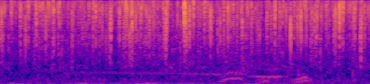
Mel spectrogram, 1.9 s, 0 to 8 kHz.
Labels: {"label": "biophony, cascading saw", "recorder": "SoundTrap 600 or HydroMoth"}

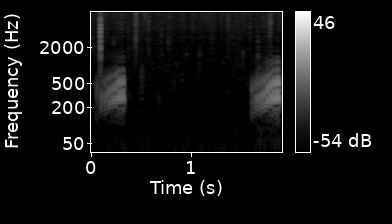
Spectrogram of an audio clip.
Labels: {"label": "biophony, damselfish", "recorder": "SoundTrap 600 or HydroMoth"}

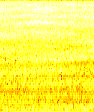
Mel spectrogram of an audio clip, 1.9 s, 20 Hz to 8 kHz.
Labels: {"label": "anthrophony, boat engine", "recorder": "SoundTrap 500"}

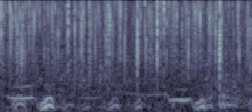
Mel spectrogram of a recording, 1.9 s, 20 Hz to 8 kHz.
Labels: {"label": "biophony, cascading saw", "recorder": "SoundTrap 600 or HydroMoth"}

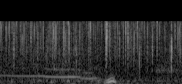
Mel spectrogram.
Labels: {"label": "biophony, cascading saw", "recorder": "SoundTrap 600 or HydroMoth"}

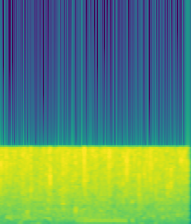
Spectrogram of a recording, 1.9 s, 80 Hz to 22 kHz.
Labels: {"label": "biophony, croak", "recorder": "SoundTrap 500"}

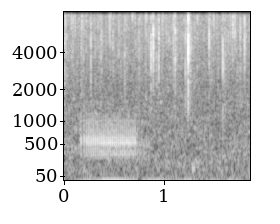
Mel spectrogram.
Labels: {"label": "biophony, croak", "recorder": "SoundTrap 500"}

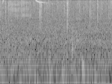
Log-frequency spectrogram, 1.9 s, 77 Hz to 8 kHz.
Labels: {"label": "biophony, dolphin", "recorder": "SoundTrap 500"}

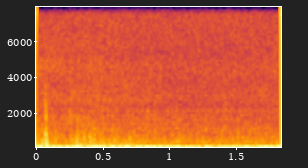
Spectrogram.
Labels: {"label": "anthrophony, boat engine", "recorder": "SoundTrap 300"}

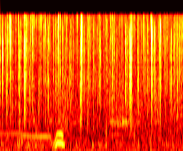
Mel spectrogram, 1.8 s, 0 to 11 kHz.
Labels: {"label": "biophony, cascading saw", "recorder": "SoundTrap 600 or HydroMoth"}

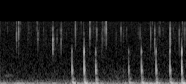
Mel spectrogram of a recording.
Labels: {"label": "biophony, knock", "recorder": "SoundTrap 300"}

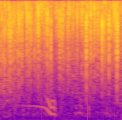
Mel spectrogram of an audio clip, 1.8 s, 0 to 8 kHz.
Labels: {"label": "biophony, cascading saw", "recorder": "SoundTrap 600 or HydroMoth"}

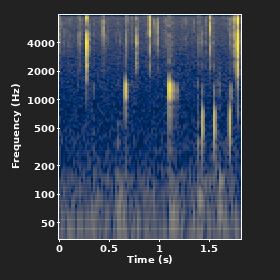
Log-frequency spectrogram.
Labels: {"label": "biophony, knock croak", "recorder": "SoundTrap 300"}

